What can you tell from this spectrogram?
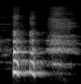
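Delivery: a burst of real high laughter at herself. Real, not acted. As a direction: laugh it off, caught out. Laughs at own Spanish.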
